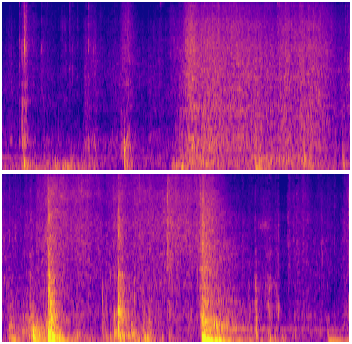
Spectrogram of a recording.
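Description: Groceries being stowed in a stainless French-door refrigerator: a stretch of rustling from plastic-wrapped meat packages, then a freezer drawer shut and a fridge door opened, with several thunks, the loudest about five and seven seconds in.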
